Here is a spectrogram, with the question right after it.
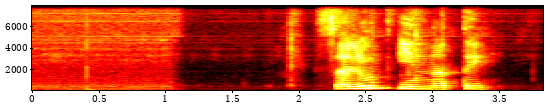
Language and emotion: Russian, neutral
